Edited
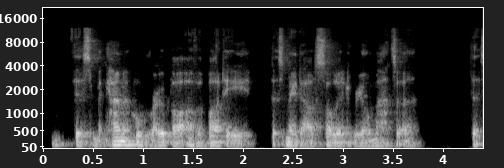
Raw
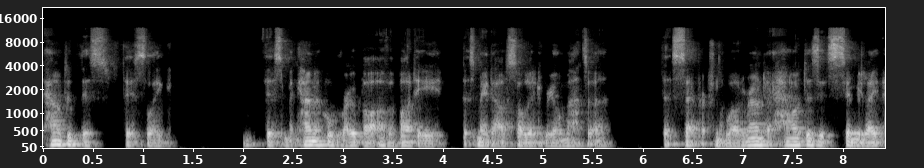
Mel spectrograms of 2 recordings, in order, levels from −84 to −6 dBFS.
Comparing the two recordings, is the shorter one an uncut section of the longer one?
yes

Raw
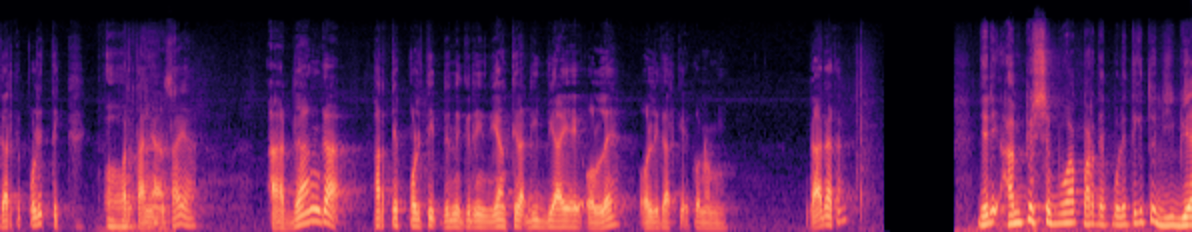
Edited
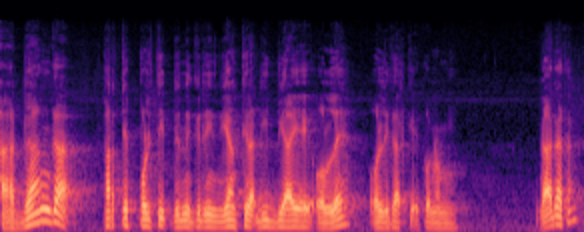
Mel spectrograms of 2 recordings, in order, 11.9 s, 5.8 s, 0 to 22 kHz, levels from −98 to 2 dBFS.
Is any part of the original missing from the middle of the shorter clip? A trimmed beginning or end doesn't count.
no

